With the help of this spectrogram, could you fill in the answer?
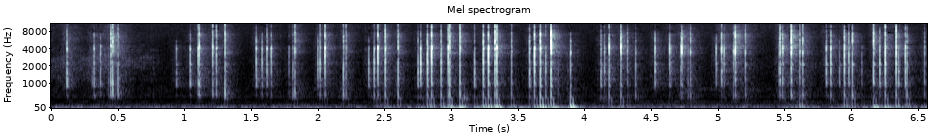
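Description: Fingernails tap rapidly on a flameless wax pillar candle held upright in both hands. The quick, dry, clicky taps come in irregular bursts of bright, crisp ticks that die away almost instantly, over a faint low rumble.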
